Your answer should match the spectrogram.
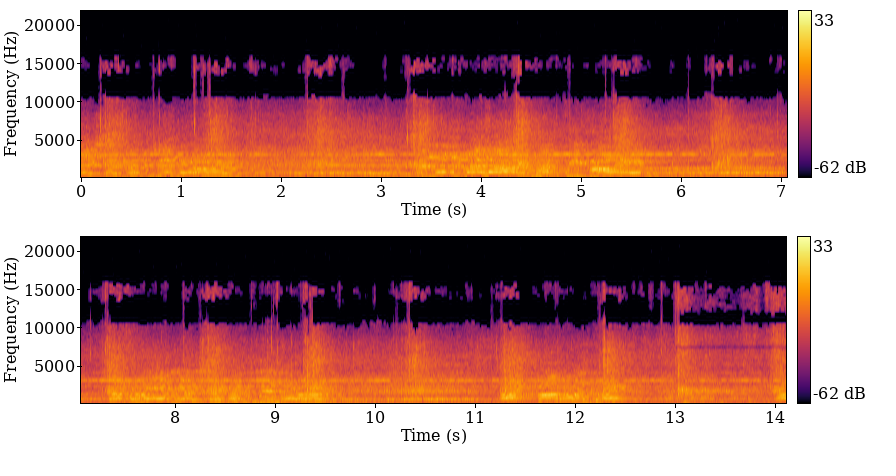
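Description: Football supporters chanting together in a sung, stepping melody, led by a chant leader on a microphone. Under the chant runs a regular beat of about two strikes a second.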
